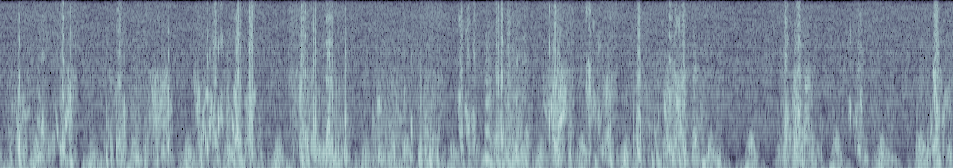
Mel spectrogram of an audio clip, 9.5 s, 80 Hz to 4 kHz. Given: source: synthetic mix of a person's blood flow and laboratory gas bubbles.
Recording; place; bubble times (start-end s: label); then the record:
Doppler ultrasound of blood flow; precordium
0.07-0.77 s: bubbles
1.03-1.73 s: bubbles
1.94-2.62 s: bubbles
2.89-3.51 s: bubbles
3.70-4.43 s: bubbles
4.57-5.32 s: bubbles
5.42-5.75 s: bubbles
5.85-6.17 s: bubbles
6.30-7.22 s: bubbles
7.79-8.24 s: bubbles
8.47-8.65 s: bubbles
9.15-9.54 s: bubbles
From the record:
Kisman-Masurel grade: 333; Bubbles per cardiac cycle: rolling drumbeat, 9 or more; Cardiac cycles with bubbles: 50 to 99%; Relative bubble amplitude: loud (0.450 to 0.775); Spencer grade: 3 (all of the cardiac periods contain showers or single bubble signals, but not dominating or overriding the cardiac motion signals); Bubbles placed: only in the low amplitude regions of the cardiac cycle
